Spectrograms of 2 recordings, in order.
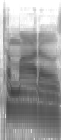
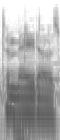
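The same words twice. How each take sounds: First: It is said with a British pronunciation. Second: It is said with an American pronunciation. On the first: "She says tomatoes" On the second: "instead of tomatoes"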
